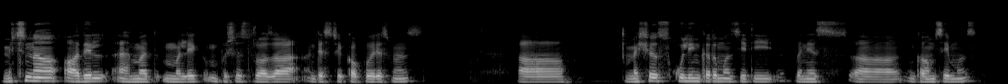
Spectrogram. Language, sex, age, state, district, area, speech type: Kashmiri, male, 30-45, Jammu and Kashmir, Kupwara, rural, spontaneous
